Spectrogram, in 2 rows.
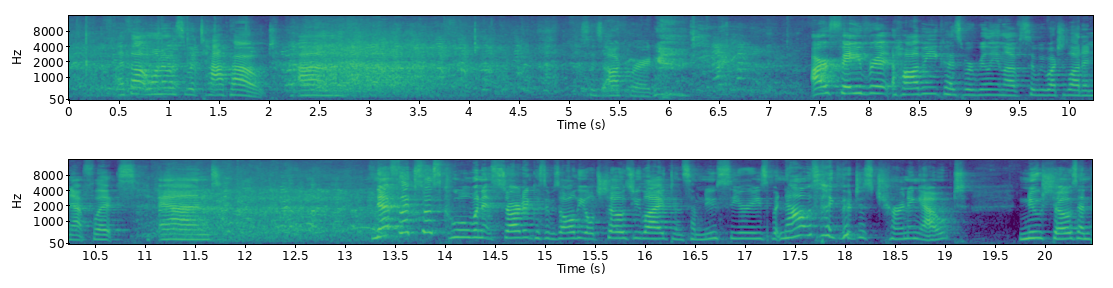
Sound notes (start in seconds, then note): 2.0 laughter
